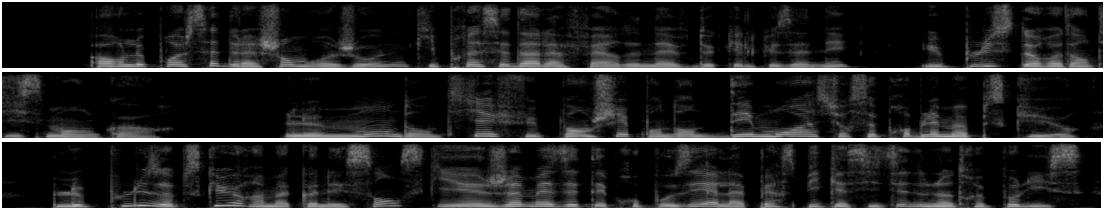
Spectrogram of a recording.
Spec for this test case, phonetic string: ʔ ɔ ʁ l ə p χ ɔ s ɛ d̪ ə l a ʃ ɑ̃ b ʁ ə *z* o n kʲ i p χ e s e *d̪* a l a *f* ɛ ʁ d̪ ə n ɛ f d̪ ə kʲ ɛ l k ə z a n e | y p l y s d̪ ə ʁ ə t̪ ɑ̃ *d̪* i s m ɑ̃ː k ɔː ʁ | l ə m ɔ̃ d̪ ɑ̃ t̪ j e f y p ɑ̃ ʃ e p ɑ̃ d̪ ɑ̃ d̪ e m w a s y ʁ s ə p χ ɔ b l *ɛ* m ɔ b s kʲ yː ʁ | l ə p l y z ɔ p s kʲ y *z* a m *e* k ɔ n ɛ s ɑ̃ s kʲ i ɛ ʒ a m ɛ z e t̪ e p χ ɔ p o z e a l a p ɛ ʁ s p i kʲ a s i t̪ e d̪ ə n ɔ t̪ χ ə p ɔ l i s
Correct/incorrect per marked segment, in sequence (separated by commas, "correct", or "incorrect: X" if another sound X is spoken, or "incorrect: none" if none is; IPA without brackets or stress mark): incorrect: ʒ, correct, correct, incorrect: t̪, correct, incorrect: ʁ, incorrect: a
